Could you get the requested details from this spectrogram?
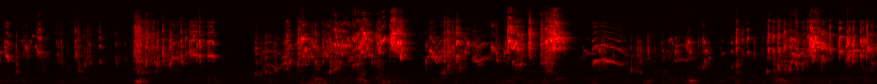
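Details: Pet budgerigars kept to give a parrot company; bursts of busy, scratchy warbling chatter with squeaks and short whistles, broken by brief pauses, indoors.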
